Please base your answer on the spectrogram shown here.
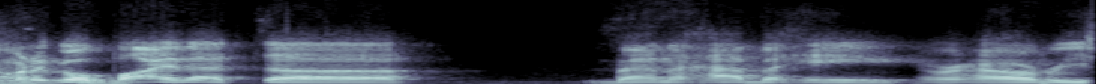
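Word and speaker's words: Bunnahabhain: I'm going to go buy that Banahabahain, or however you say it. How you say it again? It's spelled Bonahaven, but it's pronounced with a V, like the way Cuba does. It was Bonahaven.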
